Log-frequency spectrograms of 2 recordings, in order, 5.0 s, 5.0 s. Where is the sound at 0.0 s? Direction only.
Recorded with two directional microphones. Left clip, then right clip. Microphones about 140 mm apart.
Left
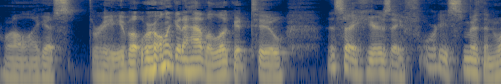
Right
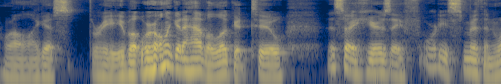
15° right (ahead or behind).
